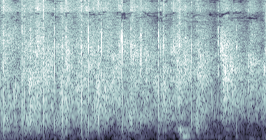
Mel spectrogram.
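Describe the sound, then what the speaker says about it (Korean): Applause from the audience at a Won Buddhist mind-study talk concert, dense steady clapping that holds at an even, fairly loud level throughout without any speech. "큰 박수 한번 주시기 바랍니다"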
